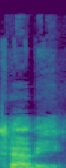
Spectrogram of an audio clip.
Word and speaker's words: Tebbe: Well, first, my last name pronounced Tebbe, T-E-B-B-E, Tebbe.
